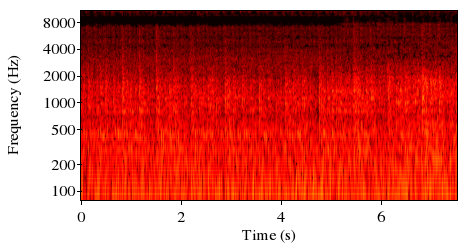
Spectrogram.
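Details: Sony ceiling fan, 2022 model, at full speed: loose thump about three times a second over a rattling drone as the fan wobbles and vibrates badly. Ceiling fan wobble and vibration.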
